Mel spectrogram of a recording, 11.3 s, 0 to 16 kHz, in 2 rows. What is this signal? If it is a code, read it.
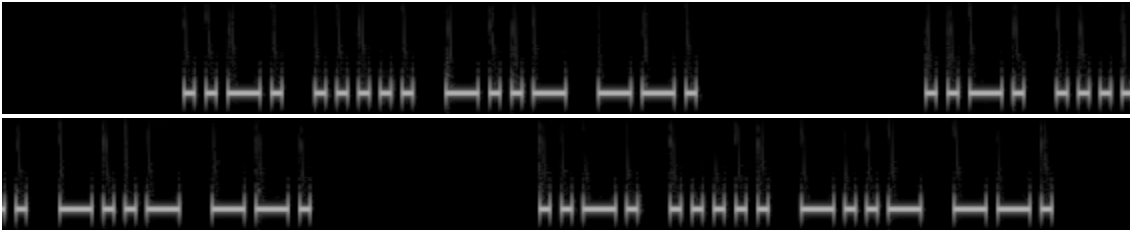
Morse code, heard as a keyed tone, about 22 wpm, 700 Hz. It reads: F5XG F5XG F5XG
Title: DXCC-100 Call Signs - 4 Characters - Repeated 3x - 22wpm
